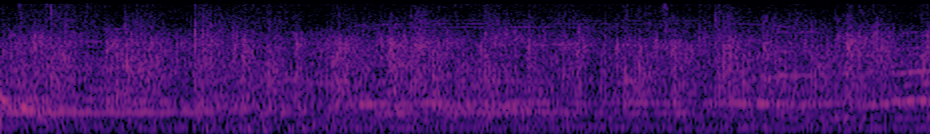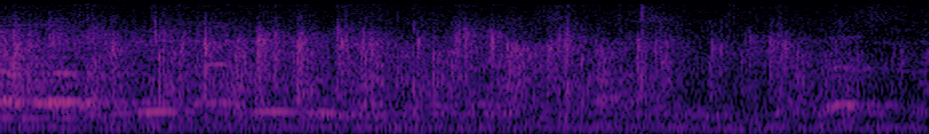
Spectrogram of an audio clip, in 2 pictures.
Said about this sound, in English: Stand up and give the Lord a hand clap of praise and love him.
